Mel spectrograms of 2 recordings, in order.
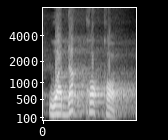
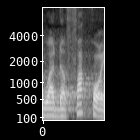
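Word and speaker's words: وَدَقَّقَ: Wadaqqaqa. Nah, ini la'ala shawab, ini bukan wadafaqo ya, tertulisnya itu saya lihat itu fa itu. La'ala shawab wadaqqaqa itu. Karena di dalam ilmu bahasa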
